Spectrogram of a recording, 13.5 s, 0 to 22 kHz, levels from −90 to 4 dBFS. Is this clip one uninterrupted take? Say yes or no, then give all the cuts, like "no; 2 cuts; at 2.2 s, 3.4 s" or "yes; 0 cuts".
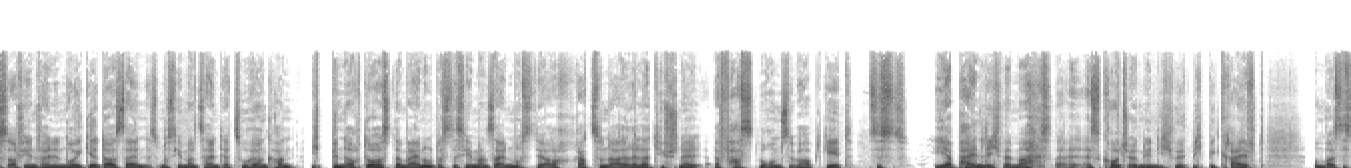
no; 2 cuts; at 3.0 s, 8.6 s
